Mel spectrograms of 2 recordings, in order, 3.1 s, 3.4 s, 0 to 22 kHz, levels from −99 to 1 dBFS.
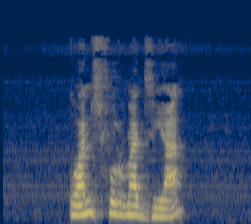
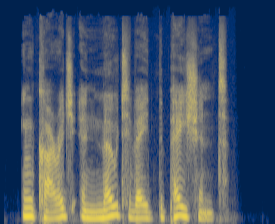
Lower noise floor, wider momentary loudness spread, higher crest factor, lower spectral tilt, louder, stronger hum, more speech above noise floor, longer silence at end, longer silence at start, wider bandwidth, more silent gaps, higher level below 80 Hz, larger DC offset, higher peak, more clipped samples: about the same, -66 dBFS vs -65 dBFS; about the same, 10 LU vs 8 LU; about the same, 18 dB vs 14 dB; first, -7 dB/octave vs -5.5 dB/octave; second, -24 LUFS vs -13 LUFS; neither; second, 43 dB vs 53 dB; first, 0.85 s vs 0.6 s; first, 0.85 s vs 0.3 s; second, 11.5 kHz vs 14 kHz; neither; second, -70 dBFS vs -46 dBFS; neither; second, -10 dBFS vs 0 dBFS; neither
